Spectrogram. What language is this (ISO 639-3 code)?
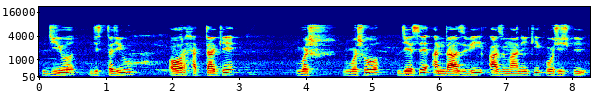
urd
